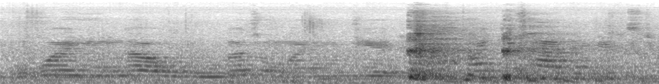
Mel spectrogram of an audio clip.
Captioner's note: speaking foreign language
